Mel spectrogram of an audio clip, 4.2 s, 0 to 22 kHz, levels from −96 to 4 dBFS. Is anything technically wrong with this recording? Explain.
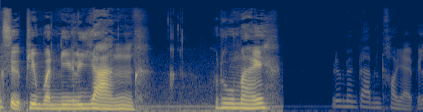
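Yes. From 2.82 s to the end, one stereo channel has likely been inverted in polarity, so when the two channels are combined into mono, everything common to both cancels out. The speech here was recorded nearly identically in both channels, so it largely disappears, dropping by about 32 dB. What remains is only the small difference between the channels: a faint trace of the speech where the full speech had been.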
